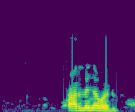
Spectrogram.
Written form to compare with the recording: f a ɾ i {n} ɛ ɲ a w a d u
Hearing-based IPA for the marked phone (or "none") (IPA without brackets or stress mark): n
